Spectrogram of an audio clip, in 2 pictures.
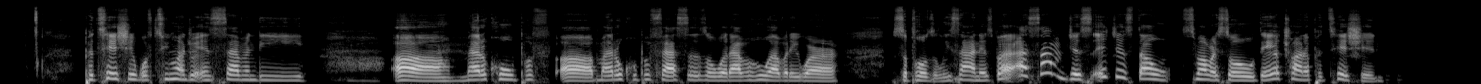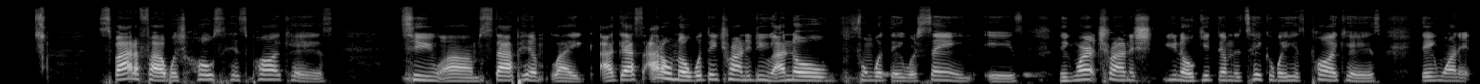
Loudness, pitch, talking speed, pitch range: -23 LUFS, 200 Hz, 160 wpm, 180-225 Hz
